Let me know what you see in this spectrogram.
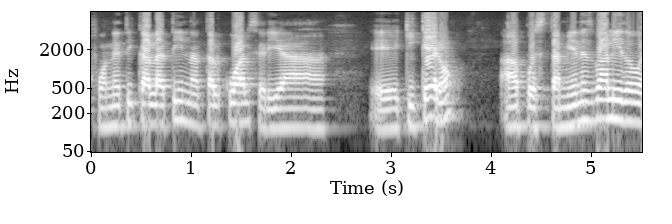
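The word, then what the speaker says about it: Cicero: que con la fonética latina tal cual sería kicker o a pues también es válido esta excepción desde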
